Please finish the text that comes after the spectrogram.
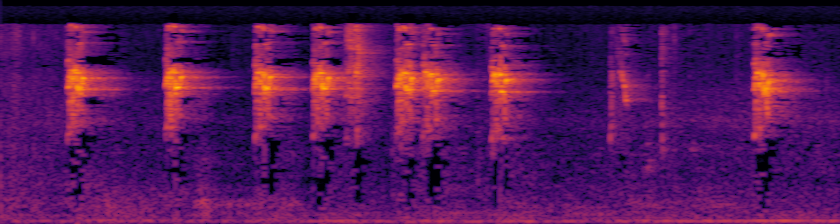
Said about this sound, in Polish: Papuga. Bardzo dobrze. To są papuszki faliste.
